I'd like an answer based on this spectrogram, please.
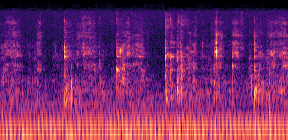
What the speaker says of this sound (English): And you just stir that in.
